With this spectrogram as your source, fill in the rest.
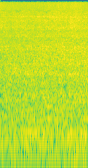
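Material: Nothing is struck.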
